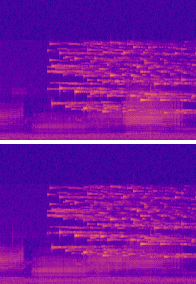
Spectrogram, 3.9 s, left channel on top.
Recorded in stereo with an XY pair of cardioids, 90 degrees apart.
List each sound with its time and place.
0.9 s a chime: 20° left, 1.0 m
